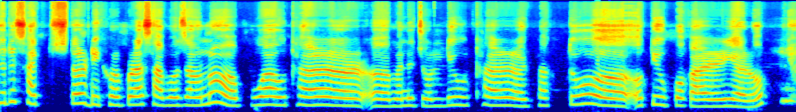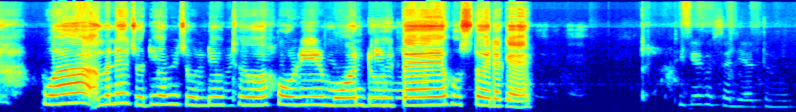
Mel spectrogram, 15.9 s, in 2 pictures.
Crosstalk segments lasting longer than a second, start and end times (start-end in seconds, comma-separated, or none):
10.2-12.0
